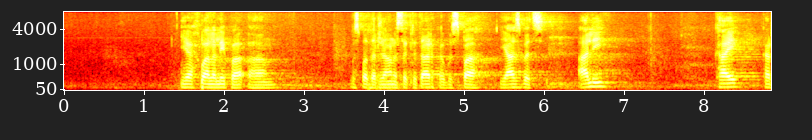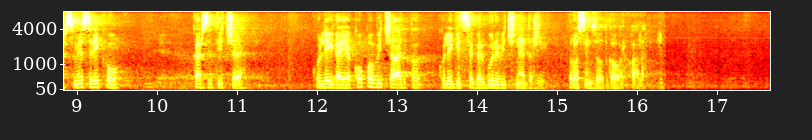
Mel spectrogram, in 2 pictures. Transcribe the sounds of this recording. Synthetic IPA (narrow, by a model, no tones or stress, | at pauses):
jaxʋaːlaleːpaʔəm | ɡospaːd̪əɾʒaːwnasɛkɾɛt̪aɾkaɡospajaːzbɛt̪sa̰li | kʰajkaɾsəmjəst̪ɾeːkəw | kaɾsɛt̪iːt͡ʃɛ | kɔleːɡajakoːpɔʋit͡ʃaalipakɔleːɡit̪sɛɡəɾɡuːɾjɛʋit͡ʃnɛd̪əɾʒipɾoːsimzaɔd̪ɡɔːʋɔɾxʋa̰ːlʔa̰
